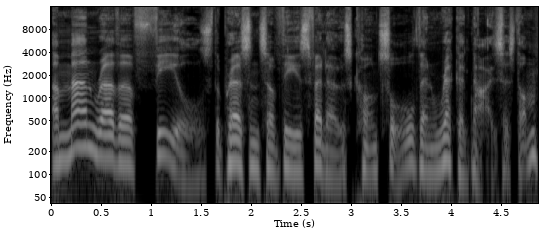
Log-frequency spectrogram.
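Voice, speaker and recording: The speaker is a man with an ordinary speaking voice. He talks at medium pitch and a moderate pace. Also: very clean recording, silent background. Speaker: voice actor. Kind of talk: audiobook narration.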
